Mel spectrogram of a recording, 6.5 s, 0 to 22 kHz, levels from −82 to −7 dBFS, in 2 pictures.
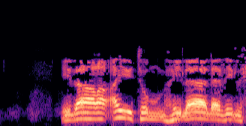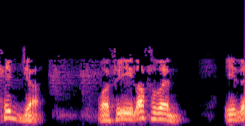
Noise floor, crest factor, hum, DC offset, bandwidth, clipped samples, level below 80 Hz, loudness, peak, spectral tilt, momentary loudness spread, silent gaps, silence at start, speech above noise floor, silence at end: -58 dBFS; 16 dB; none; under 0.1%; 5.6 kHz; under 0.1%; -58 dBFS; -16 LUFS; 0 dBFS; -4.5 dB/octave; 11 LU; none; 0.85 s; 43 dB; 0 s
